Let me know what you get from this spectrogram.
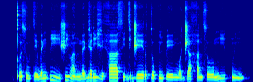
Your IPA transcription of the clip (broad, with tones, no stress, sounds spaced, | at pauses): kʼ ʊ˦ s u˨ t e˨ w ɛ˦ ŋ p iː˦˨ ʃ i˦ β ã˨ n m ɛ˨˦ ɡ ɛ˦ ɾ i˦ ɣ ɪ˨ h aː˦ s i˨ d ɪ˦ d͡ʒ eː˦ ɾ ʊ˦ t o˦ p ĩ˦ k͡p eː˨ ŋ ɔ˨ d͡ʒ a˦ h a˨ n s oː˨ ŋ iː˦ kʷ ĩ˨ n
